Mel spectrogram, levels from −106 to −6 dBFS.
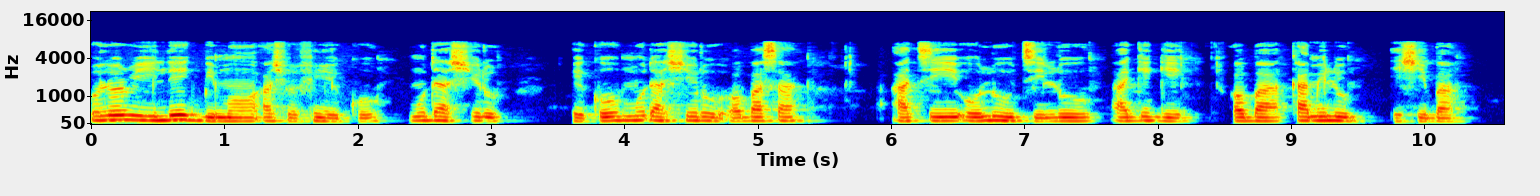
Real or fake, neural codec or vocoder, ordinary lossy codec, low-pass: real; none; none; 7.2 kHz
